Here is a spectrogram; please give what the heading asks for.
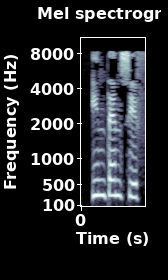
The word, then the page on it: intensif: indonesian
